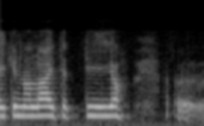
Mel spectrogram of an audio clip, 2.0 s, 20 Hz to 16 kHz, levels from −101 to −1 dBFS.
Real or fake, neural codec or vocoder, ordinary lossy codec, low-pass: real; none; Opus, 16 kbps; 7.2 kHz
